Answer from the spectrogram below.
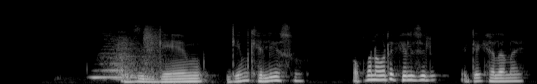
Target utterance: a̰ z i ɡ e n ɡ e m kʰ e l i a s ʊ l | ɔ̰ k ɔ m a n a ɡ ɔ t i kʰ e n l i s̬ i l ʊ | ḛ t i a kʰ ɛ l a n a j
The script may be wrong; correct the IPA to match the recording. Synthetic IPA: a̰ z i ɡ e m ɡ e m kʰ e l i a s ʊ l | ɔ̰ k ɔ m a n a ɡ ɔ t ɛ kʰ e l i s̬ i l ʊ | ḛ t i a kʰ ɛ l a n a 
